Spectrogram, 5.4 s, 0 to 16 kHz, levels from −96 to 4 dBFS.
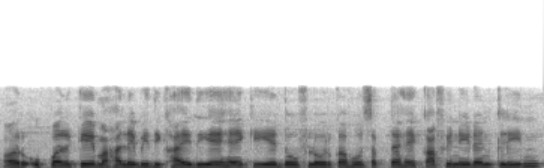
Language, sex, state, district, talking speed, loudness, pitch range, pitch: Hindi, female, Maharashtra, Mumbai Suburban, 230 wpm, -14 LUFS, 195-205 Hz, 200 Hz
